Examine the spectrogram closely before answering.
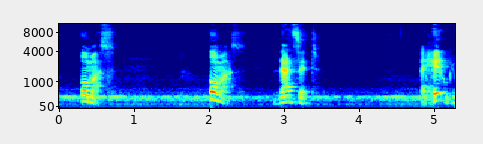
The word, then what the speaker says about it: Omos: And it is Omos, not Omas. Omos. Say it right or don't say it at all, right? I hear people keep saying Omas. It's Omos.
